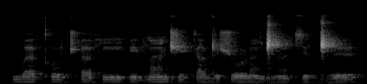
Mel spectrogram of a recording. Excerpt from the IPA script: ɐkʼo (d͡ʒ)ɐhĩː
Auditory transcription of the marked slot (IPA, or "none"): t͡ʃʼ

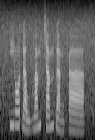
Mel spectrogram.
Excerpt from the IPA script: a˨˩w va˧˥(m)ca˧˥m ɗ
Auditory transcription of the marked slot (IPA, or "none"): m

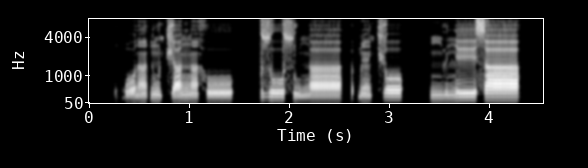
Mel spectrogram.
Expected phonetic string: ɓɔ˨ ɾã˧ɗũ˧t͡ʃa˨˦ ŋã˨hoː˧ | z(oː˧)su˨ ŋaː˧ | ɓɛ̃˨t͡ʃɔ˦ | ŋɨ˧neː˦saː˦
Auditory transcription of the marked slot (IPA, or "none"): oː˦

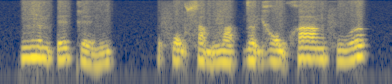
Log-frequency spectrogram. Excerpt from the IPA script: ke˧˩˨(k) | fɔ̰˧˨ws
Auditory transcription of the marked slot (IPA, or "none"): ŋ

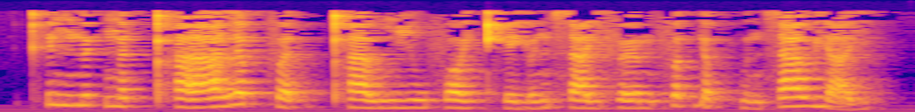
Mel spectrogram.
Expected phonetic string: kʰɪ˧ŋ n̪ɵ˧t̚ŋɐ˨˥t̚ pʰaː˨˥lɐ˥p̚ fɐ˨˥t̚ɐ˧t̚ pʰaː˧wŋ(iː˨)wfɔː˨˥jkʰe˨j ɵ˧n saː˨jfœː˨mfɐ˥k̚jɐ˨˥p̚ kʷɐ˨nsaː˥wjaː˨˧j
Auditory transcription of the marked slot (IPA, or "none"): iː˨˧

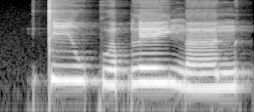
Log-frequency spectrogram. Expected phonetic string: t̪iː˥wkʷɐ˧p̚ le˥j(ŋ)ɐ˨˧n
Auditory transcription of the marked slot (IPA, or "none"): ŋ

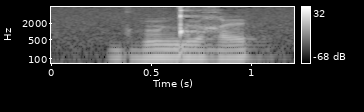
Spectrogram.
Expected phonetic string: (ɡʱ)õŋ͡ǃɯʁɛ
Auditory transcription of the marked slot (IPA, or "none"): ɡʱ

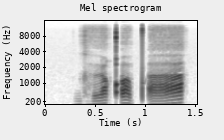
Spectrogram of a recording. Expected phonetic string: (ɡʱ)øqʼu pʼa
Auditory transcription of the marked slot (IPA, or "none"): ɡʱ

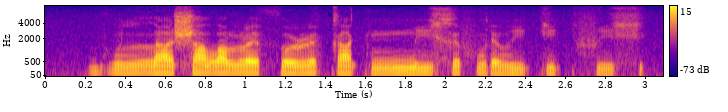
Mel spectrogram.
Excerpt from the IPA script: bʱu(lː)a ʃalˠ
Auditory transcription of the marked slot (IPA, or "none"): lː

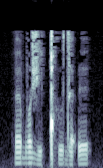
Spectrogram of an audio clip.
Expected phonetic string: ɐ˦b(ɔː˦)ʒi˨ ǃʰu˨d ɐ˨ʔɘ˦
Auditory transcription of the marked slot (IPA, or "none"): ɔ˦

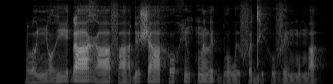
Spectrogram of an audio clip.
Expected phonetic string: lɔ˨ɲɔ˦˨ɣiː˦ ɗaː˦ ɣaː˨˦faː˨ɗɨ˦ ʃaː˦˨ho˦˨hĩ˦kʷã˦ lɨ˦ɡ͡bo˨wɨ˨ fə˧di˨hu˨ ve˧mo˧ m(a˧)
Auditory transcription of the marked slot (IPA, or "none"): a˧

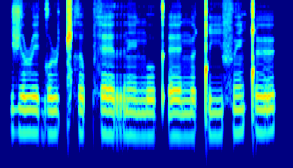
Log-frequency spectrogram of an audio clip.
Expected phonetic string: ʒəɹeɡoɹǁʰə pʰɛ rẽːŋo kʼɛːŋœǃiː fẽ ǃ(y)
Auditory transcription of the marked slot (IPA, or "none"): ø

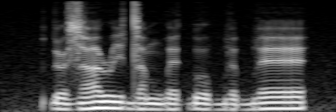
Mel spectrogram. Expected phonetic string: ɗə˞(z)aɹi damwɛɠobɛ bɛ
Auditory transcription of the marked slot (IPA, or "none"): z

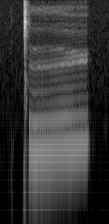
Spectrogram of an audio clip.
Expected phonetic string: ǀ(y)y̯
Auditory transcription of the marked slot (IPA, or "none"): ɨ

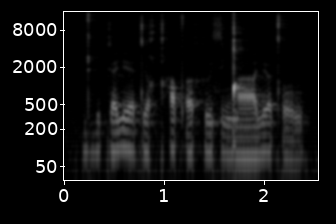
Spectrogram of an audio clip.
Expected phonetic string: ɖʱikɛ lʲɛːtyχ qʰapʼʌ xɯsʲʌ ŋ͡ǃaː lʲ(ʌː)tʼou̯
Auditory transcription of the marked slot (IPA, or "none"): ʌː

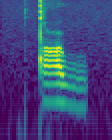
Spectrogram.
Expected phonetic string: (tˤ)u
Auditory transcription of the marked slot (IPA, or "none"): tˤ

